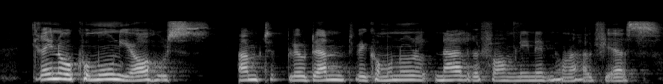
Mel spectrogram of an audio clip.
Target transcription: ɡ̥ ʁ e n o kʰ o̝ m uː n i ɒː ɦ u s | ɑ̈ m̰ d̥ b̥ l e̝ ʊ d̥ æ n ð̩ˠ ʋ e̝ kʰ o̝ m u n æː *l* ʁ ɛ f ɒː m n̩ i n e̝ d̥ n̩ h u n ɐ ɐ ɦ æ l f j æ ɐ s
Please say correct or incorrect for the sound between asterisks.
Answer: correct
